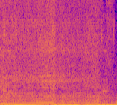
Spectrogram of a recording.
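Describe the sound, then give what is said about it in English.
A souped-up Dodge Charger engine revs loudly in downtown Seattle at night, a deep roaring growl that surges and dips without stopping. “he's accused of racing his souped-up Dodge Charger through downtown Seattle at night when people are trying to sleep.”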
